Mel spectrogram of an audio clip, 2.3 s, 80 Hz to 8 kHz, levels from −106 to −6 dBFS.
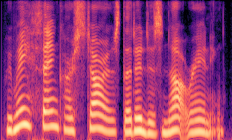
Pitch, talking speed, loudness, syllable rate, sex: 225 Hz, 260 wpm, -17 LUFS, 5.1 syllables/s, female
